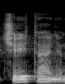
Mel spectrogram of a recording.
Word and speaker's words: Чайтанья: Чайтанья нужно говорить. Произносится Чайтанья.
